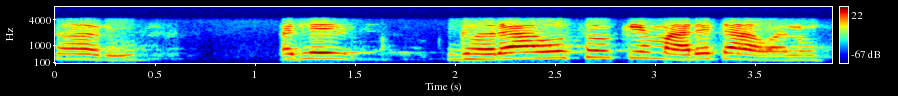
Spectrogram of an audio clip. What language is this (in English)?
Gujarati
